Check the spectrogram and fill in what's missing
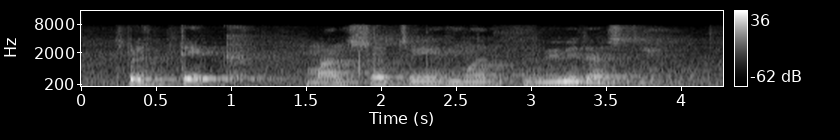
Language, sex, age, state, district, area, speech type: Marathi, male, 18-30, Maharashtra, Satara, rural, spontaneous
